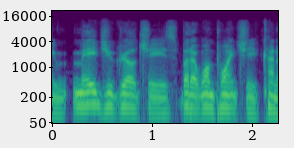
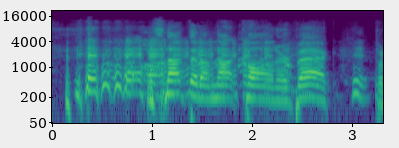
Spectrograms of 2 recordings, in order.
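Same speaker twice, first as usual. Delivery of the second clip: mocking echo; 8 semitones higher, slower than usual. Host mocks the caller's excuse.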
